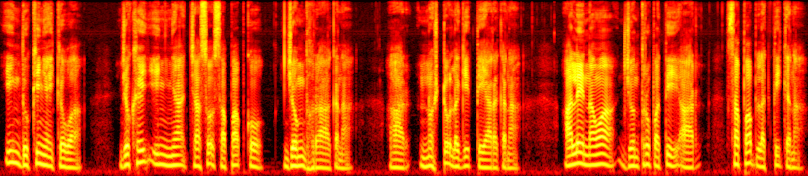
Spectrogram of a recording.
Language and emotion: Santali, sad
